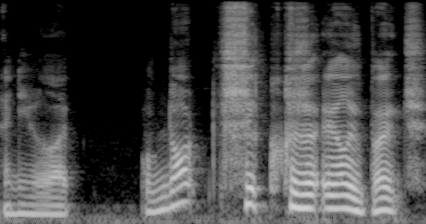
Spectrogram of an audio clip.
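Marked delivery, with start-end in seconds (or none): 1.1-3.2 mock cross, angry man's voice, pitched up. Retelling a friend's reply to a question, the speaker imitates an angry man. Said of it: "you would sound like an angry man".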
